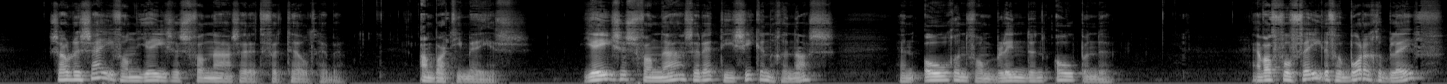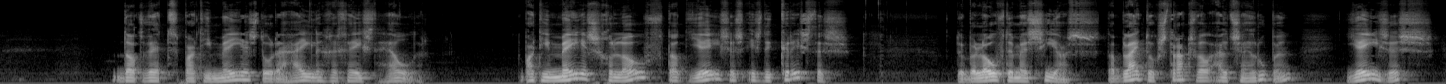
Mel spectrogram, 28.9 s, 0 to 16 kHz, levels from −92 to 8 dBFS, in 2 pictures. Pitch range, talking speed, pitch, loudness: 95-125 Hz, 110 wpm, 105 Hz, -28 LUFS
